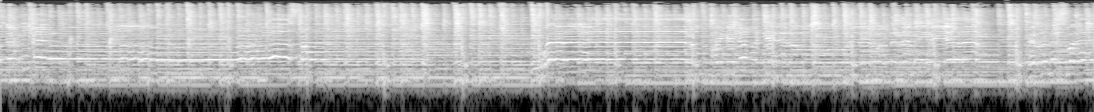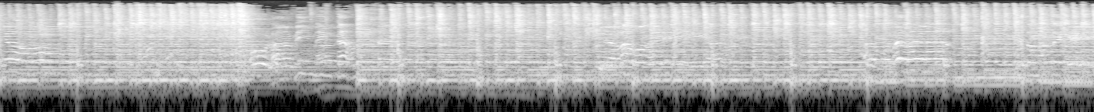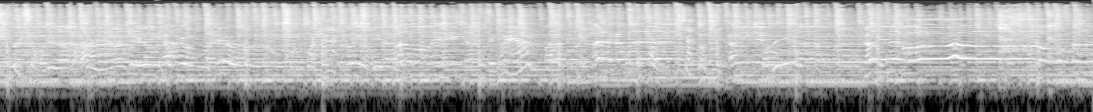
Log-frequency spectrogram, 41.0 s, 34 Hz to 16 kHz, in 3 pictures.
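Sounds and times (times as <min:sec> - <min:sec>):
classical guitar strummed fast: 0:00.0 - 0:41.0.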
